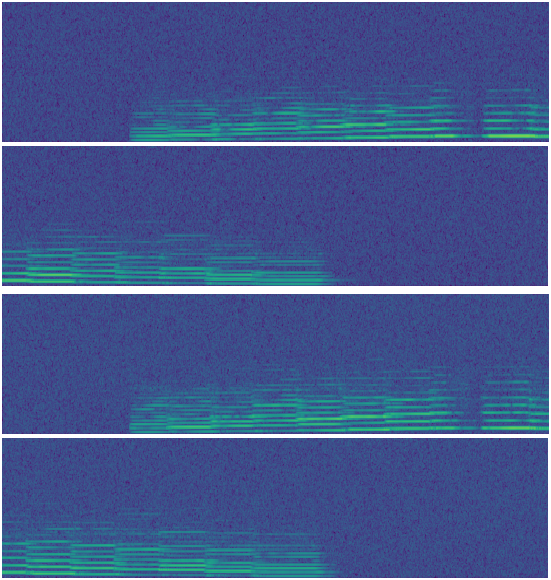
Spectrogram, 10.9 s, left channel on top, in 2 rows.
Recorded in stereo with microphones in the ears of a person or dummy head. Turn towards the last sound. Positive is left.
turn(degrees=-85)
